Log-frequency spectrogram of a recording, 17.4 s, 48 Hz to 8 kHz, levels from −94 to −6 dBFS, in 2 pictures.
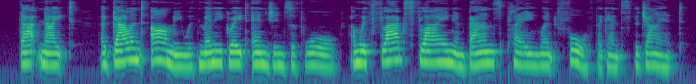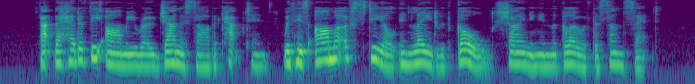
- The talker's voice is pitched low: No, medium, 160 Hz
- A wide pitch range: No, average, 3.6 semitones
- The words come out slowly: No, average, 165 wpm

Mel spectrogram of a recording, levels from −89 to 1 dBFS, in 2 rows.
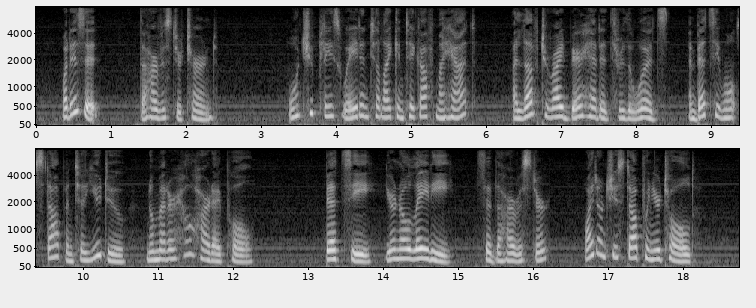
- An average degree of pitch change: Yes, average, 4.4 semitones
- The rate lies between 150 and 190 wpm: Yes, average, 165 wpm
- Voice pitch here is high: Yes, high, 220 Hz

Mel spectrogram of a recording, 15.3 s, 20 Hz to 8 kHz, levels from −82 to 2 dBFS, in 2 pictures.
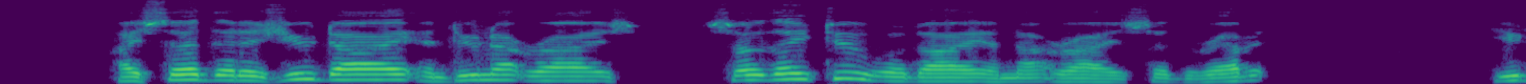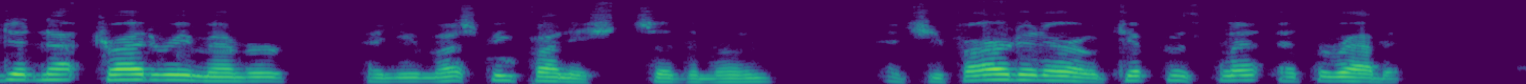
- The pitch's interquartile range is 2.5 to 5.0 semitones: No, wide, 5.5 semitones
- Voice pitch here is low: No, medium, 155 Hz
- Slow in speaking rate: No, average, 180 wpm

